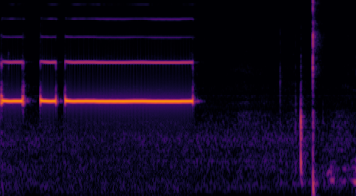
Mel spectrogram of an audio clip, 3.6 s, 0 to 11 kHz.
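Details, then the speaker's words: Multimeter continuity test across the stator coils of a VW/Audi 180A alternator being converted to a motor: short chirps, then a steady high beep. The coils read nearly shorted, about 1–2 ohms, with roughly 0.5 ohm across the windings. "we're getting pretty much a short circuit on those on those coils not quite short but almost one or two ohms maybe"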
